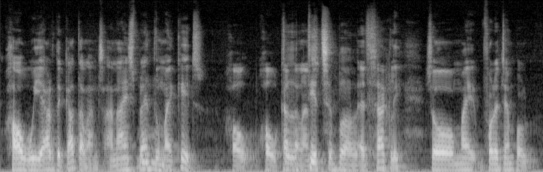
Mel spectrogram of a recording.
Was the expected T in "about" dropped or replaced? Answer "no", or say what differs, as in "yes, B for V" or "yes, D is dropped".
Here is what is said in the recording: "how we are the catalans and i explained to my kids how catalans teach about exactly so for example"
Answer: yes, T is dropped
